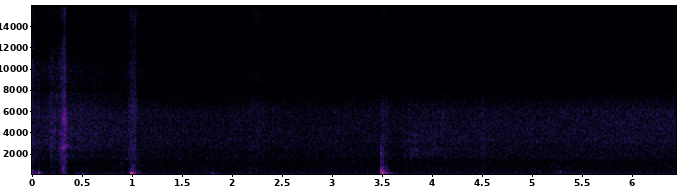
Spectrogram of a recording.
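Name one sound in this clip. Footsteps in rubber boots tread through grass close by.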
